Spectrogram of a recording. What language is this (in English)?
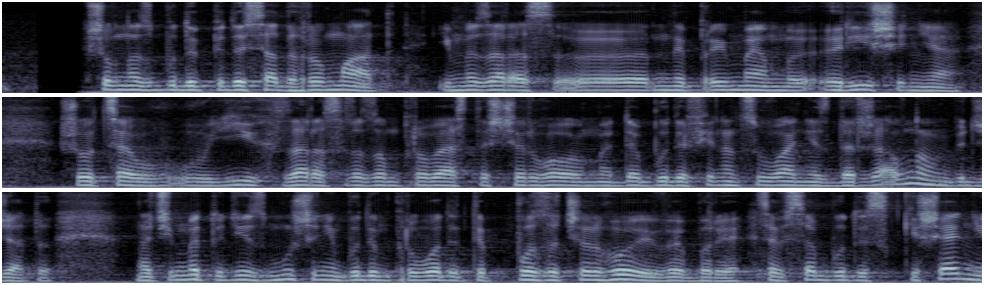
Russian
